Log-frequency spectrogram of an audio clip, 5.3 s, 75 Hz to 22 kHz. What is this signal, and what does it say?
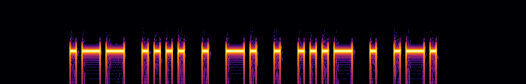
Morse code, heard as a keyed tone, about 21 wpm, 700 Hz. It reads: WHENEVER
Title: Sentences from Top 1200 Words - New Word Drill - 20wpm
